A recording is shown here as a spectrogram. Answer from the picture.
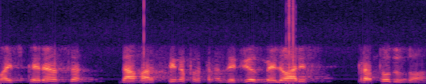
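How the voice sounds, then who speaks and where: Delivered at a moderate pace, the speech comes across clearly. It is an ordinary speaking voice. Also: man. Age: 40s. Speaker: mayor. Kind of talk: TV interview.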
